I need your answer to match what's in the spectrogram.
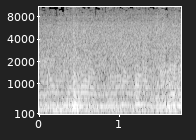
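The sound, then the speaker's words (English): A bee or fly buzzes steadily, a continuous droning hum with slight wavering in pitch, with no talking over it. “Go away, bee or fly.”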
